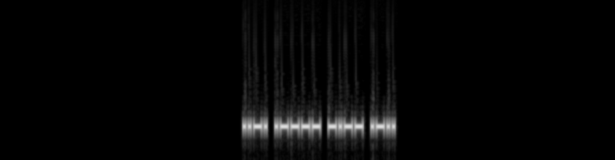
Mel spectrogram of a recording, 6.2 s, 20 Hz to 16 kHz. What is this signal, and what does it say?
Morse code, heard as a keyed tone, about 46 wpm, 690 Hz. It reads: F1YL
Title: DXCC-100 Call Signs - 4 Characters - Repeated 3x - 45wpm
